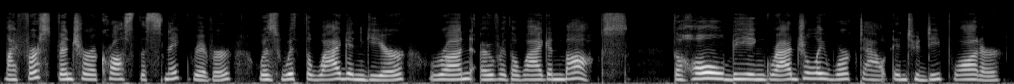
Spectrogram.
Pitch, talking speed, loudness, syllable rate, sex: 230 Hz, 155 wpm, -17 LUFS, 4.5 syllables/s, female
